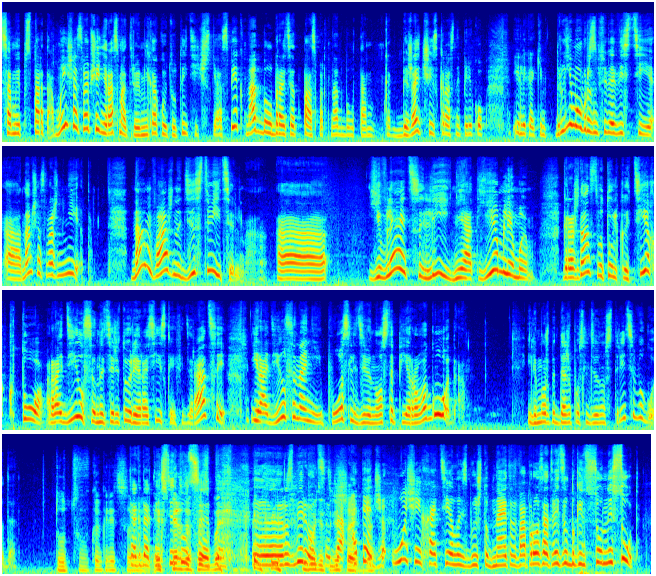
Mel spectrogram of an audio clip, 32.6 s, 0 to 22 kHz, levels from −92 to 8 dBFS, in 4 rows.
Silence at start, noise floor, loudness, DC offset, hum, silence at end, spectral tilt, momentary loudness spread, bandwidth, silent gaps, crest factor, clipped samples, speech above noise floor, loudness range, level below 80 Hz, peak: 0 s; -45 dBFS; -16 LUFS; under 0.1%; none; 0.2 s; -5 dB/octave; 13 LU; 16 kHz; none; 14 dB; under 0.1%; 29 dB; 6 LU; -44 dBFS; 0 dBFS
